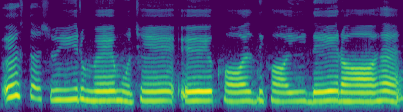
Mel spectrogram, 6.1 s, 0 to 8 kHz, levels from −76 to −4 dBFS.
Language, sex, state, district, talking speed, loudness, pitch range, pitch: Hindi, female, Madhya Pradesh, Katni, 100 wpm, -13 LUFS, 200-215 Hz, 210 Hz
